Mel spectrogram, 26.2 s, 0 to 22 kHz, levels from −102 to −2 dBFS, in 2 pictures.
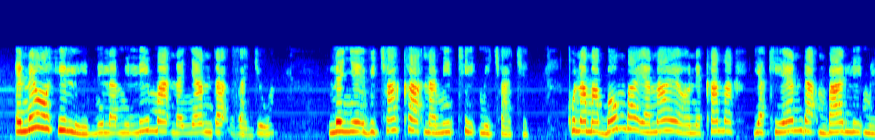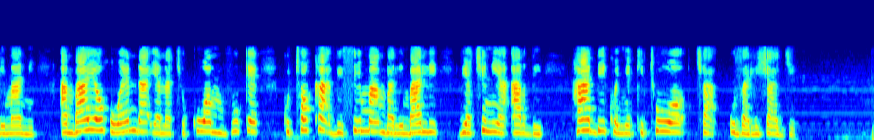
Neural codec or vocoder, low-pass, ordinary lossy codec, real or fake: none; 5.4 kHz; MP3, 48 kbps; real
